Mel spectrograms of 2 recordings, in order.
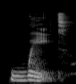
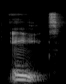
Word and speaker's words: wait: That A is making a long A sound, even though I see an I next to it. It's not wa-it, which is what it looks like. We hear the A say its name. Eight. No silent E at the end.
